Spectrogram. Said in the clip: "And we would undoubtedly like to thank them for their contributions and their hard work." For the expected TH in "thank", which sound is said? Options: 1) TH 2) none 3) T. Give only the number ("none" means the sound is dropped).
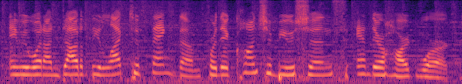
1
